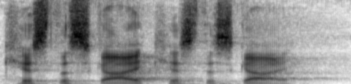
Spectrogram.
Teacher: sky kiss the sky because they turn into the same sound because s plus a K turns into kind of like a G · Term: unaspirated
